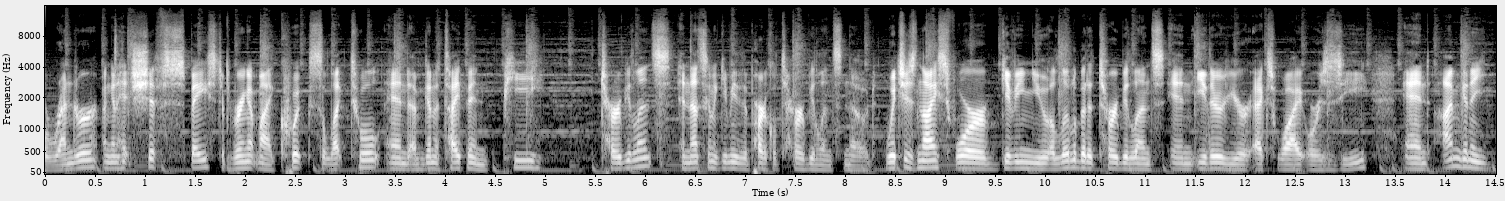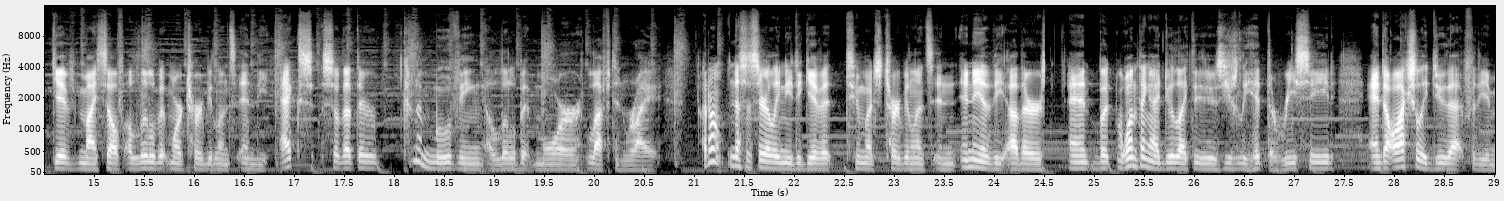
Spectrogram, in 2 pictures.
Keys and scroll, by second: 0.6 shift+space, 4.0-6.0 typing, 6.4 Return.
